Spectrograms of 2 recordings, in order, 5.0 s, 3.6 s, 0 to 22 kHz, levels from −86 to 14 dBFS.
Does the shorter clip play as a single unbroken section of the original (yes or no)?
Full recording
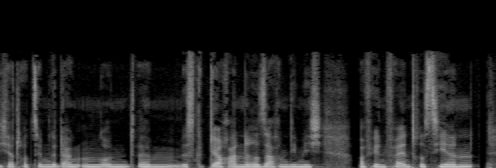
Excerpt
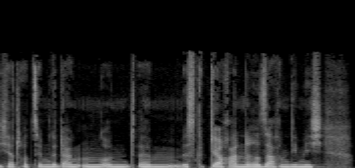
yes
